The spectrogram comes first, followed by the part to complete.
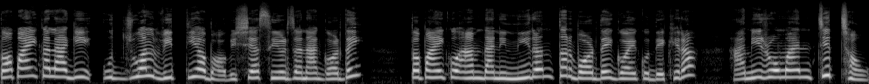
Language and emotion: Nepali, happy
